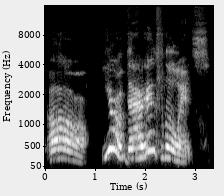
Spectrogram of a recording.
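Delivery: loud, high, drawn-out mock dismay; exaggerated scolding. Friend reproaches smoker who drinks, exaggerated high scolding. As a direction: stretch it out in hammed-up disapproval.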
